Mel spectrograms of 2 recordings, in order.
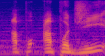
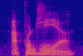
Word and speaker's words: Apogea: Apogee. Uh, it's actually Well, close. So, replace the second E with an A. Apo. Okay. So, close. Very close. Very close. Apogeia.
